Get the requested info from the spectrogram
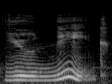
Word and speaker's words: unique: OK, 要注意它的发音哦，重音要发在第二个音节 unique，它就是表示很独特的啦，这样子的意思。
